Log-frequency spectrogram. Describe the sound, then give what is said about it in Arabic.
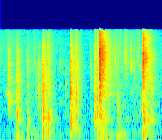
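Knocking on a house door: a handful of dull, hollow thuds spaced irregularly, each sharp at first and then quickly fading, with no voices over them. “كيف واتتك الجرأة على المجيء لتدق باب دارنا؟”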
